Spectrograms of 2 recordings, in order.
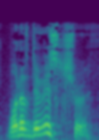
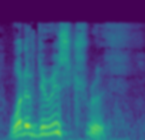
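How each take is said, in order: First: Said in the usual way. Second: Slow, higher, louder, each word weighed; emphatic question. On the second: Shown as a demonstration. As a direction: press the question slowly and intensely. Pondering a challenging question.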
